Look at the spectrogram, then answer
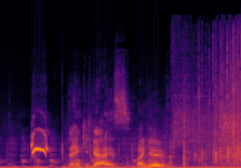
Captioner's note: whistle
